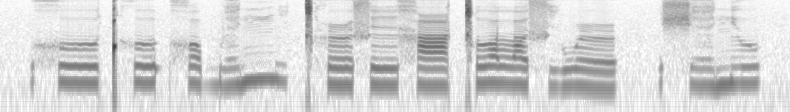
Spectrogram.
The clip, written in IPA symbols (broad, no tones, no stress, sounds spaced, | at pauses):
x ʊː ǃʰ ʊː ʔ x ɔ b ɛ̤ nʲ m i̤ ǀʰ ə˞ s ɪː x ɑː ǀ ʊ lˠ ə s i̤ w ə˞ | ʃ ɛ̤ nʲ u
